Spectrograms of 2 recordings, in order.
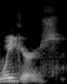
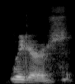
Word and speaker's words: Uyghur: They're called Uyghurs. Really? Uyghurs is how my anthropology professor used to pronounce it.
